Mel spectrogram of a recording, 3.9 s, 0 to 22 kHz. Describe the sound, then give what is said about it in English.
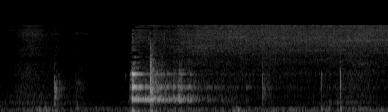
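Onions drop into warmed olive oil in a pan, and a sudden loud hiss and sizzle bursts out after a quiet start, then settles into a fainter, steady sizzle with a few crackles. “Get the pan warmed up here. We'll put about 2 tablespoons of olive oil. And we'll add the onions to it.”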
